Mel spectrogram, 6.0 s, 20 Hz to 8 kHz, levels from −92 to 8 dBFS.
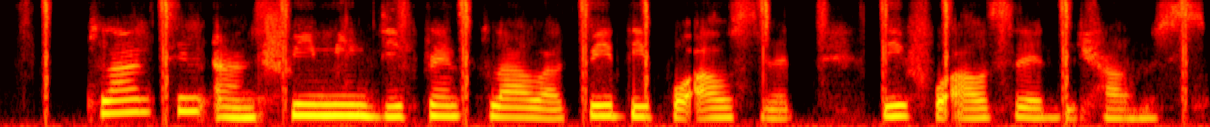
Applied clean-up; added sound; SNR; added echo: neural diffusion model UNIVERSE++.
